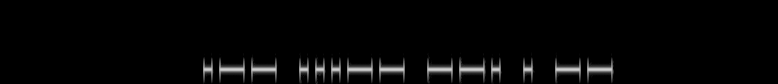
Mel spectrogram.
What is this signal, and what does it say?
Morse code, heard as a keyed tone, about 15 wpm, 700 Hz. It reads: W3GEM
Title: USA Call Signs - 5 Characters - Repeated 2x - 15wpm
